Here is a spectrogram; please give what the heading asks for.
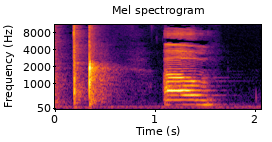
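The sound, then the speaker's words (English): Two sharp hand claps in quick succession, followed by a brief voiced vocal sound. “One more clap.”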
